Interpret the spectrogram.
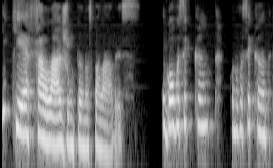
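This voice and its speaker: Brazilian woman, english teacher, quick and emphatic, fairly high voice, talks straight to viewers. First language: Portuguese. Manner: fast, animated and emphatic, addressing viewers directly. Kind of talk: online English lesson.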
